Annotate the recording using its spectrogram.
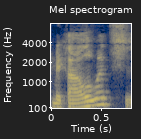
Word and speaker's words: Michalowicz: You know, the book by I'm going to butcher his last name, Mike Michalowicz.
